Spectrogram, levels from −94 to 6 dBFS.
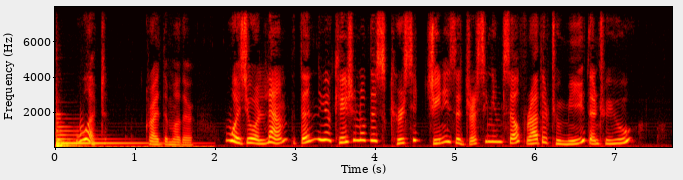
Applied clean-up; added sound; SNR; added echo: none; Bowed string instrument; 0 dB; none.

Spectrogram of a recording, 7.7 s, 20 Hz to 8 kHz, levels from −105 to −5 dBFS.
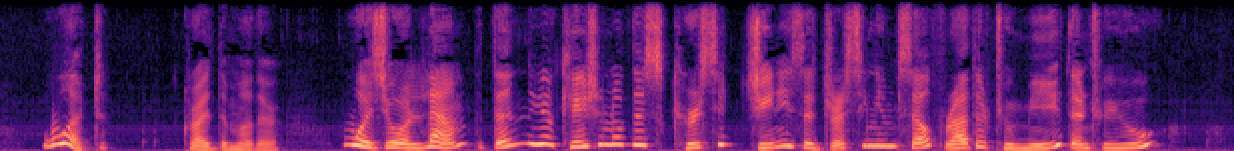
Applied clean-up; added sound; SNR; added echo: none; none; none; none.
